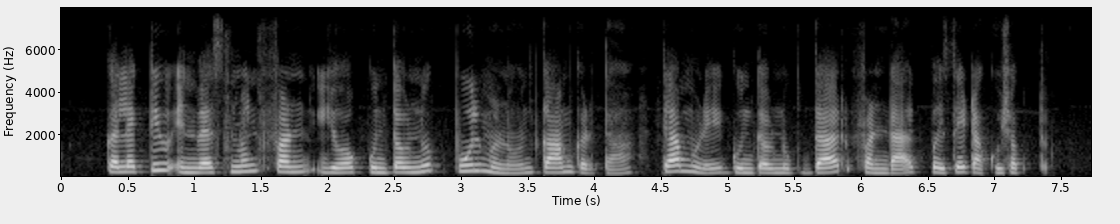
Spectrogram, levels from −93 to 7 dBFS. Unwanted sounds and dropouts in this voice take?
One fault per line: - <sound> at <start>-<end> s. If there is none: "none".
none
